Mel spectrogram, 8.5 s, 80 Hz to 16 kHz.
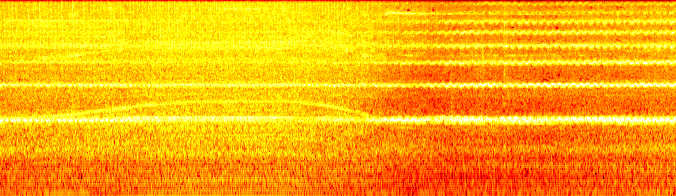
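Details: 2006 BMW 750i at a quiet idle with a steady, constant-pitch high squeak from the engine bay. Owner thought it was the belt but it wasn't; cause unknown.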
